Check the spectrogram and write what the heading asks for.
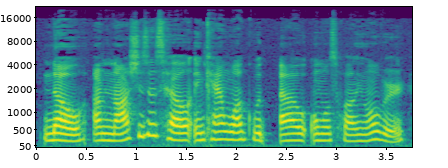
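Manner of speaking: plain reading voice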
